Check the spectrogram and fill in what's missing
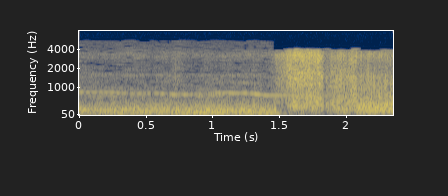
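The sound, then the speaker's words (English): A deep, continuous rumble of thunder rolls throughout, swelling into a louder, crackling burst about halfway before settling back into a heavy low roar. No voices are heard. “Thunder.”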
